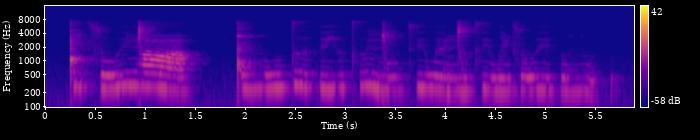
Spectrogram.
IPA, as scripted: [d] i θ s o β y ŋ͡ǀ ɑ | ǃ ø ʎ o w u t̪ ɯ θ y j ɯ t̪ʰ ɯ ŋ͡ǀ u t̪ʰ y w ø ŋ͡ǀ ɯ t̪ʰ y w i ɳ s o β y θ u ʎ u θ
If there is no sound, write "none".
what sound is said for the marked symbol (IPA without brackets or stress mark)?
ǃ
